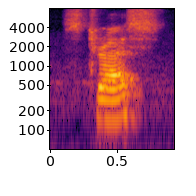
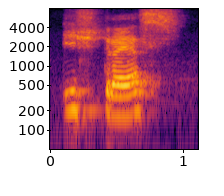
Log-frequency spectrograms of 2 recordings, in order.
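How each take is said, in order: First: The word starts directly with the s sound. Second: An extra e sound comes before the s. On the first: The speaker calls it right. "em vez de apenas stress" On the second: The speaker calls it wrong. "costuma colocar um E antes"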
